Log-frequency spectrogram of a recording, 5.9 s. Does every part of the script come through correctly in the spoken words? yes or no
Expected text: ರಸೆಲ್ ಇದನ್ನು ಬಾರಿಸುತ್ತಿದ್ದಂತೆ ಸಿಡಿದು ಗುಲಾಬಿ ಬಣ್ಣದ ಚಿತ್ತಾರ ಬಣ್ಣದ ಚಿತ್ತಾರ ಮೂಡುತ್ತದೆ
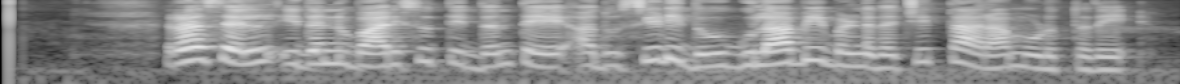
no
